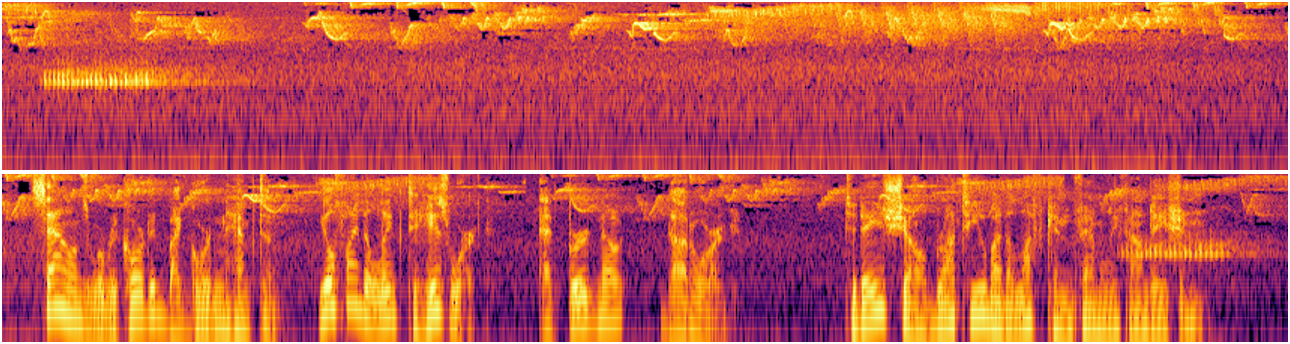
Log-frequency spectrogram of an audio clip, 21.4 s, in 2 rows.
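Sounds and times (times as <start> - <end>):
woodpeckers drumming: 0.0 - 1.8, 11.0 - 17.0, 17.7 - 21.3
warblers and vireos singing: 0.0 - 21.4
speech: 11.0 - 16.9, 17.8 - 20.8.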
